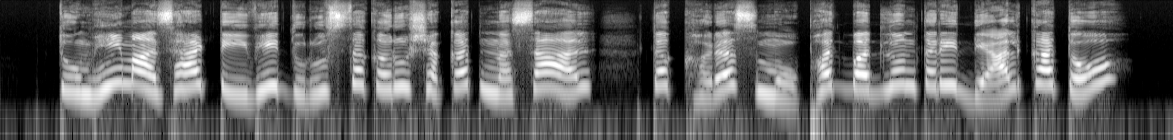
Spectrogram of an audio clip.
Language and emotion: Marathi, surprised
